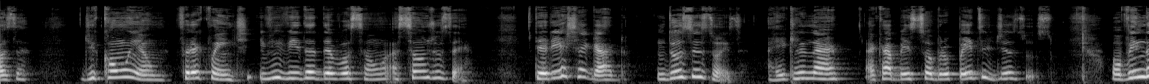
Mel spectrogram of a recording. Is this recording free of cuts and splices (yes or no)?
no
